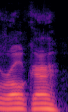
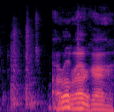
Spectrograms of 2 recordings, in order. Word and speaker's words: Rooker: as exhausting as it was, Michael Roker, Rooker. Rooker. I keep saying Roker.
